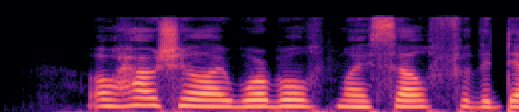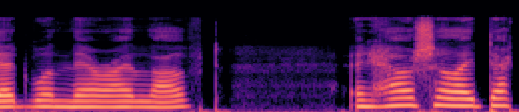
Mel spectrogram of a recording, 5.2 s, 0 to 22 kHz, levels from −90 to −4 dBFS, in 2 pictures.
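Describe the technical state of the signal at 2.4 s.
At 2.4 s the speech signal is intact, with no audible dropout, distortion or other fault at that point.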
